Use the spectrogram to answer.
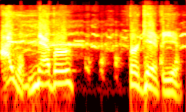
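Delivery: laughing mock shout; mock grudge. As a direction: fake outrage breaking into laughter.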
